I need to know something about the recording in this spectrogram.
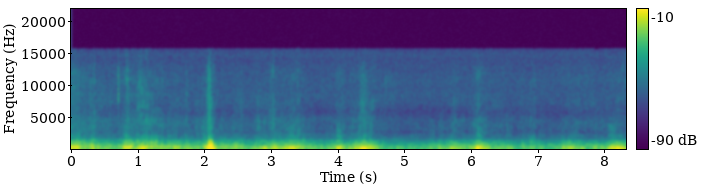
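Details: German wasps (Vespula germanica) buzzing, with low, droning wingbeat hums from several insects overlapping and wavering in pitch. A sharp knock stands out near the two-second mark.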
